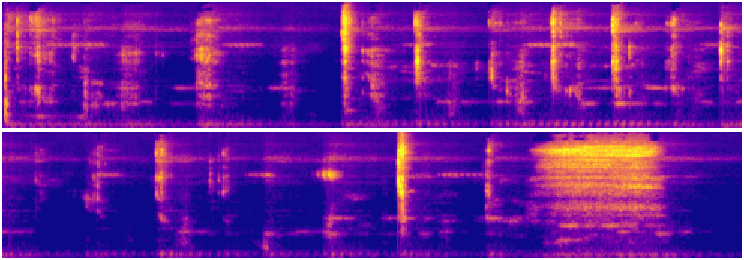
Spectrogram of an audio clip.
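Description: Close-miked wet chewing of raw shrimp: irregular lip smacks and squelchy clicks, with a short hiss near the end.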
